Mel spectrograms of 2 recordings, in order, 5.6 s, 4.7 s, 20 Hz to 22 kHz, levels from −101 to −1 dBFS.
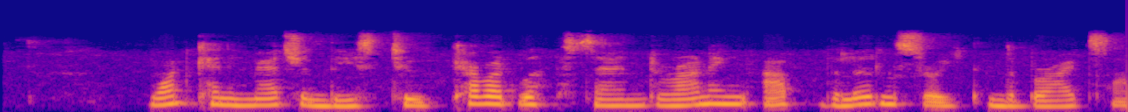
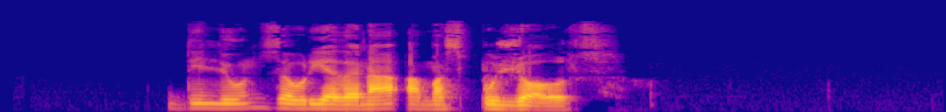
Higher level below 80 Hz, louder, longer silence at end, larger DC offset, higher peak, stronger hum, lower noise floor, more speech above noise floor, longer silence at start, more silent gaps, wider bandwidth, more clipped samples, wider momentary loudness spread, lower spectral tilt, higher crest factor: second, -70 dBFS vs -62 dBFS; second, -27 LUFS vs -18 LUFS; second, 0 s vs 1.85 s; neither; second, -8 dBFS vs 0 dBFS; neither; second, -64 dBFS vs -88 dBFS; second, 37 dB vs 71 dB; second, 0.75 s vs 0.95 s; neither; second, 7.8 kHz vs 10.5 kHz; neither; second, 6 LU vs 13 LU; second, -5.5 dB/octave vs -7 dB/octave; about the same, 18 dB vs 20 dB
